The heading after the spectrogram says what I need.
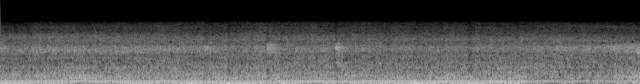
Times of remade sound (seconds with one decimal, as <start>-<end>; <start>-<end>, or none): none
